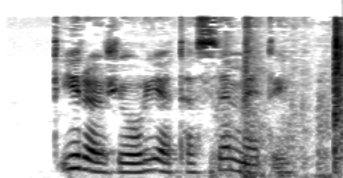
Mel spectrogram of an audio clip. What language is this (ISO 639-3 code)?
kat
